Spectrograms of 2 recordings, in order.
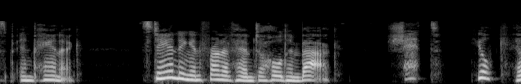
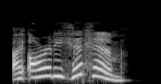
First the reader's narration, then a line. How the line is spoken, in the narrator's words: I shout over the music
